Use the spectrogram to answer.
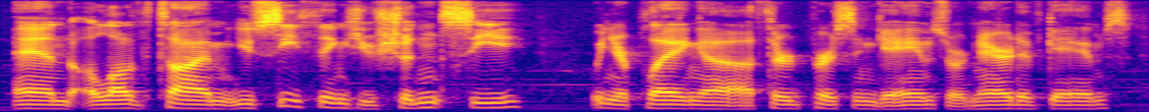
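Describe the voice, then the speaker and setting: A man's voice: lowish voice, steady tone, moderate pace, a bit bright, soft background music. A man co-hosting a podcast, chatting casually and rambling with lots of fillers and restarts. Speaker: podcast co-host. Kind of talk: casual chat.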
